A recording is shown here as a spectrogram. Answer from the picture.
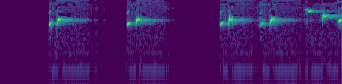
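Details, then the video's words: European goldfinch on a song recording: short chirped notes around high pitch, each a quick rising twitter, spaced about a second apart, ending in a faster cluster of bright tweets; clean, quiet background. "cante de jilguero"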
